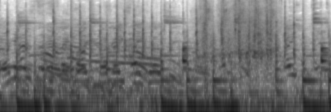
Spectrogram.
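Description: A quick drum rhythm beaten out with drumsticks on a set of drums, a new stroke every fraction of a second, over a steady bass line in a music track.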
